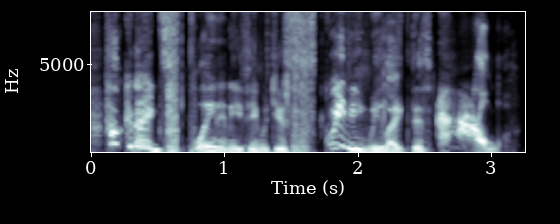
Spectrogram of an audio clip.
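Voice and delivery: high, loud, squeezed little voice; squealing indignation. A narrator's reading. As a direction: protest shrilly, ending in a yelp. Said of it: "squealed Twigleg".

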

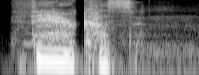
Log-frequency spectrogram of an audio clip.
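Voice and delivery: high, slow, courtly serpent voice; polite sea serpent. A narrator's reading. The serpent addresses her dragon cousin, politely drawn out. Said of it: "addressing the dragon politely".

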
